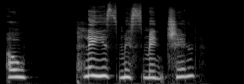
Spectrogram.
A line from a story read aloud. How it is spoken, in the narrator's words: cried Ermengarde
